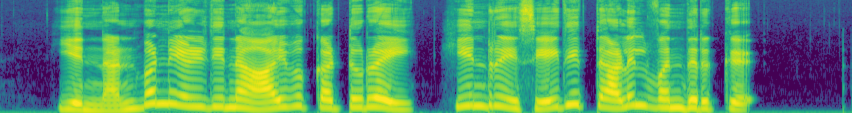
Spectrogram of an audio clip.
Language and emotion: Tamil, happy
